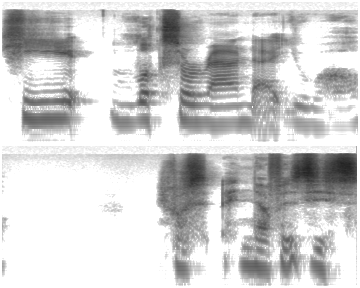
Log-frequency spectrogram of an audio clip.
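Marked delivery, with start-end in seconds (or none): 4.5-5.3 angry, fed-up, anger breaking through. Voicing a character as anger floods his eyes: angry. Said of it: "anger now floods his eyes".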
